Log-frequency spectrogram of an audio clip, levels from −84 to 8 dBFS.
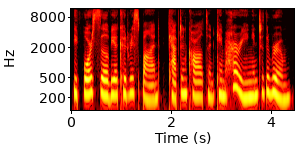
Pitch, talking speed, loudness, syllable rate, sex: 225 Hz, 150 wpm, -18 LUFS, 4.8 syllables/s, female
